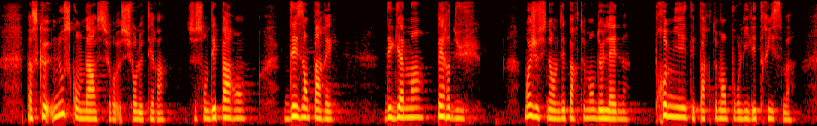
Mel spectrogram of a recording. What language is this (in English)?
French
